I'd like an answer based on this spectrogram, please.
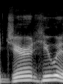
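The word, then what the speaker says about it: Jarrod Hewitt: And one that stood out to me was Virginia Tech's, I want to say Jared Hewitt.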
